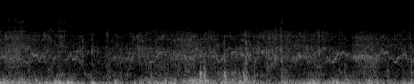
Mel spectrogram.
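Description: Wind buffeting the microphone as an uneven low rumble, with a few faint scattered clicks over it.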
